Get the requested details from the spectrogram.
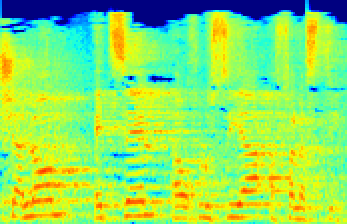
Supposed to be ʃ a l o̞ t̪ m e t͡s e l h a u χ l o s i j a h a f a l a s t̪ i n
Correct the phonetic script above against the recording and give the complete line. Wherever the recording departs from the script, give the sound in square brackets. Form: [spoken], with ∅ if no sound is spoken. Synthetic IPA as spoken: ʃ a l o̞ [∅] m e t͡s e l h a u χ l [u] s i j a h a f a l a s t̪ i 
